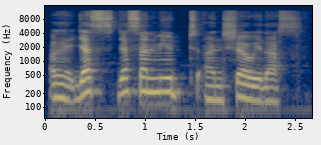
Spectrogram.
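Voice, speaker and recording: A man's voice: on the high side, a little slow. A man hosting an online engineering class on a video call, welcoming participants and politely thanking each one.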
